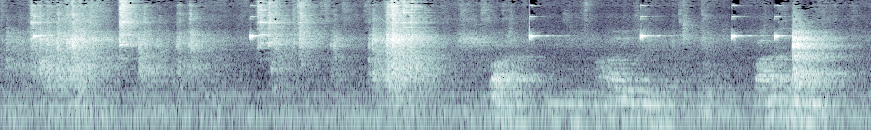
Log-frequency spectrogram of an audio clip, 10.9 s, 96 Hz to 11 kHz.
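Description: Touchscreen control panel of a TSP-CV1 tissue processor giving short, high beeps as its buttons are pressed, about six in all, two of them close together near the end. Voices murmur in the background.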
